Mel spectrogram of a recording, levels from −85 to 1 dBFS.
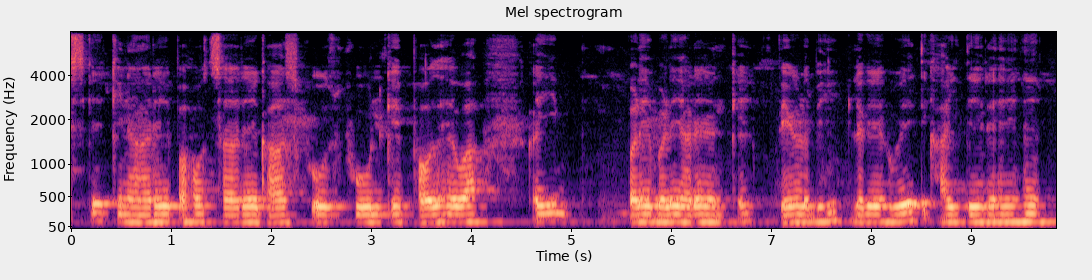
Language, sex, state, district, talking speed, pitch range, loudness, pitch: Hindi, male, Uttar Pradesh, Lucknow, 145 wpm, 115-120 Hz, -14 LUFS, 120 Hz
